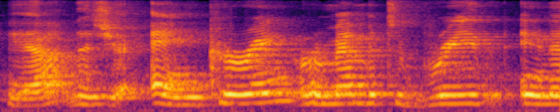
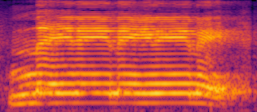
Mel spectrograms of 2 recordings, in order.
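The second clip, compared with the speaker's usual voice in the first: bright bratty nay; twangy nay drill; bratty twang; 2 semitones higher than usual. Shown as a demonstration. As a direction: cut through, bratty and bright. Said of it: "Really kind of bratty".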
